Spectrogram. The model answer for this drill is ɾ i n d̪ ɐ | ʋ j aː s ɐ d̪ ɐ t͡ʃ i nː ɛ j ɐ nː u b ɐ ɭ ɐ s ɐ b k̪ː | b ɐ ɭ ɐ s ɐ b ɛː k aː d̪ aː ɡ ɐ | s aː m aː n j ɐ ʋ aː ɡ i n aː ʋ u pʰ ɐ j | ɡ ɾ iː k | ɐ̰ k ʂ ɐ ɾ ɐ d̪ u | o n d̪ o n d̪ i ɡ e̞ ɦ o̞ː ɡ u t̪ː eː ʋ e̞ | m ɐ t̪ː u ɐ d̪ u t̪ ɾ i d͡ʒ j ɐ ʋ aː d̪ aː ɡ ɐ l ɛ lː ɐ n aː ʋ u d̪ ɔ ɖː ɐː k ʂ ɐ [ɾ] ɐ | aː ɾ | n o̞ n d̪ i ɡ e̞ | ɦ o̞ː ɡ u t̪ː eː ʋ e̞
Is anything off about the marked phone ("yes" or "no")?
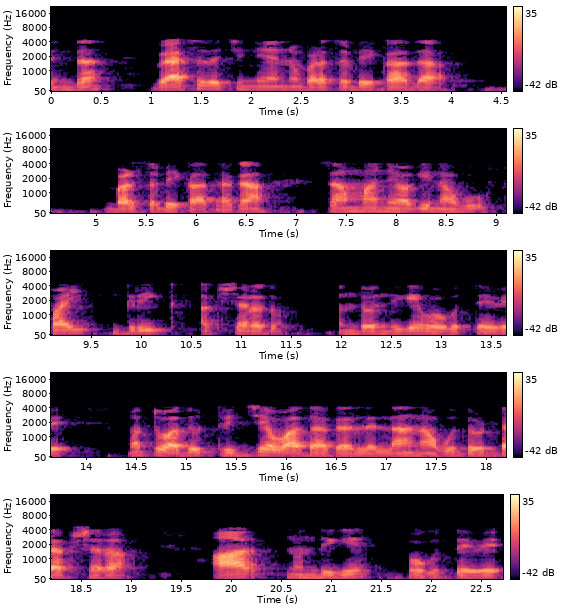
no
